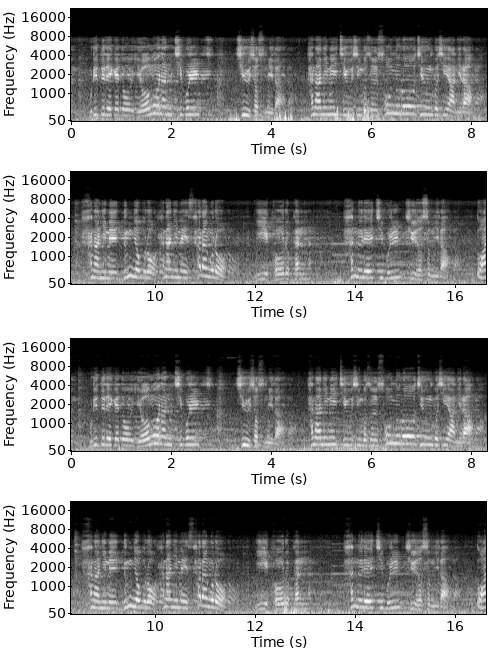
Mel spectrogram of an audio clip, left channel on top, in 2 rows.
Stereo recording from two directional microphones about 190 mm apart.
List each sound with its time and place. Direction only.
0.4 s speech: 20° left (ahead or behind)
